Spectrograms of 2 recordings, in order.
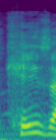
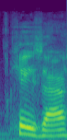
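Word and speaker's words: Ka-Zar: head it was it never was Kaiser I don't see why in that but you know to eat your own the creator said kazar so that's what here's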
